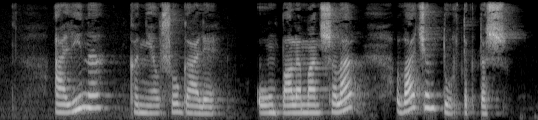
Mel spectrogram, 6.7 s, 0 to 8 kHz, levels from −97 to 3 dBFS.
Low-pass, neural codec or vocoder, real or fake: 7.2 kHz; none; real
